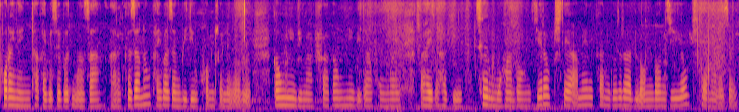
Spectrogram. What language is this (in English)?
Bodo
